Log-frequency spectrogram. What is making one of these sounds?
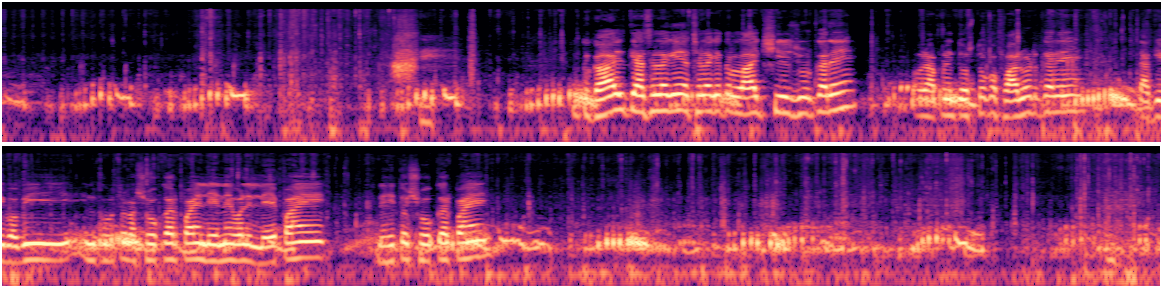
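Pigeons coo softly and continuously close by.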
